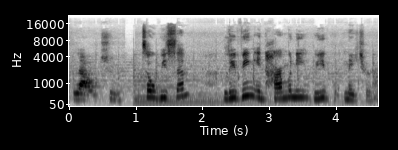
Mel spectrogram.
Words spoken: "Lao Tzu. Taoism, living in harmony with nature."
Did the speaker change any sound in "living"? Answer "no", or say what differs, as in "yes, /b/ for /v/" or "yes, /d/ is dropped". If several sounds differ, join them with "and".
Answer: no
